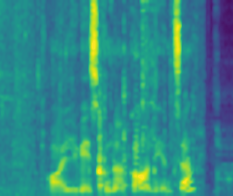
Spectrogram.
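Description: A woman speaking, from about half a second in.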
